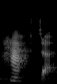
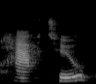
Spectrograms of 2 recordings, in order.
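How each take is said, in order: First: The two words are jammed into one word. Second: The two words are said fully and separately.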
